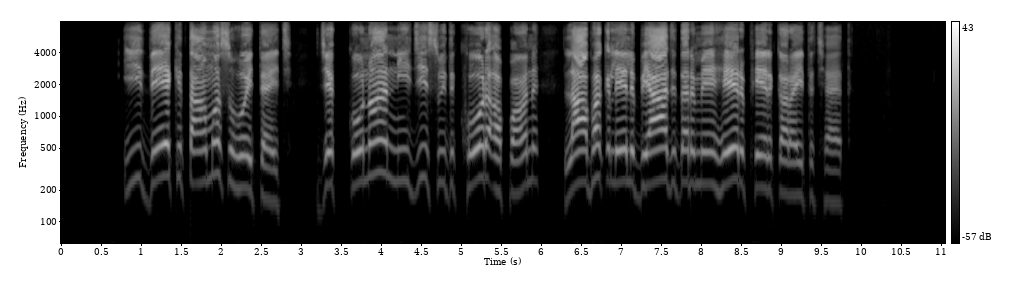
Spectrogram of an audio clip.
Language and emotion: Maithili, disgusted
